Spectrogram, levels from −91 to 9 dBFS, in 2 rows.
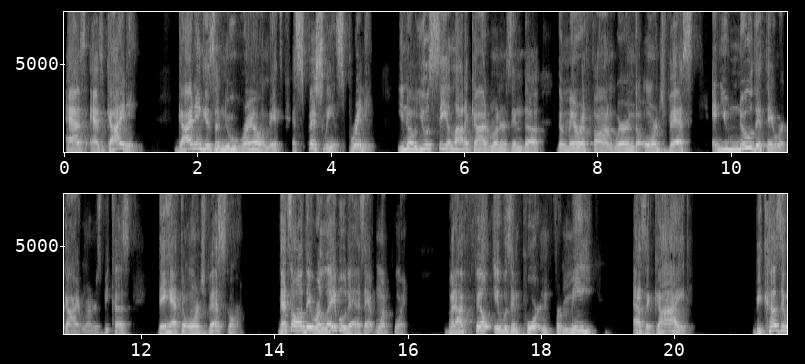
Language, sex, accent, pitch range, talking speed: English, male, American, 175-220 Hz, 180 wpm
